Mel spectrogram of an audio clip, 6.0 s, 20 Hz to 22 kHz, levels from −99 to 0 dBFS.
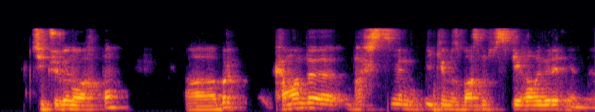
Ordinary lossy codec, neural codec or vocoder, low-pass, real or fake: none; none; none; real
